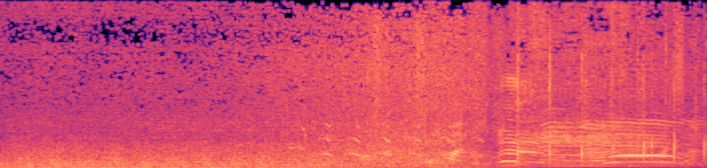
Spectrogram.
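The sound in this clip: Steady, loud rumble of churning water and ferry engine noise as the boat comes into port, continuous throughout and easing slightly in the second half.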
